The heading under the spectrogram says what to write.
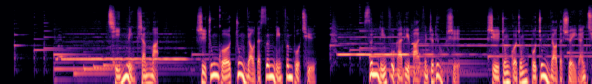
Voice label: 男 纪录片 深沉讲述 秦岭

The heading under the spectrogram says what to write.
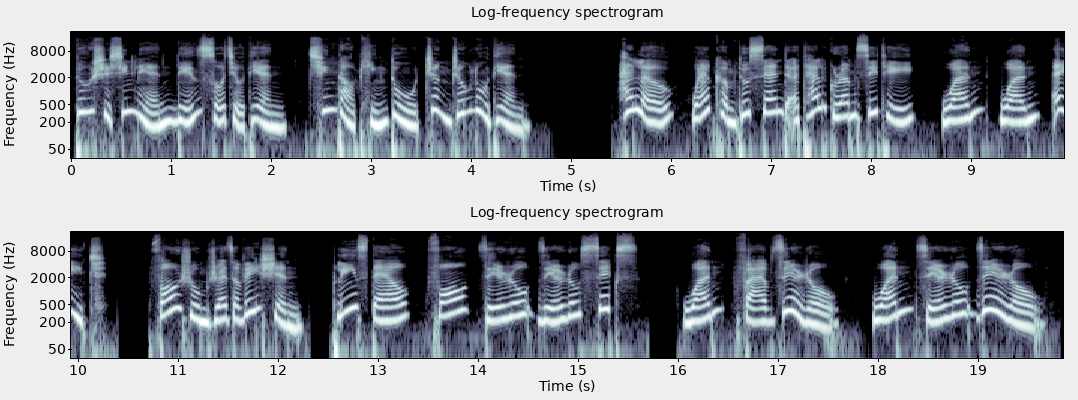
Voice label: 女 中英文彩铃

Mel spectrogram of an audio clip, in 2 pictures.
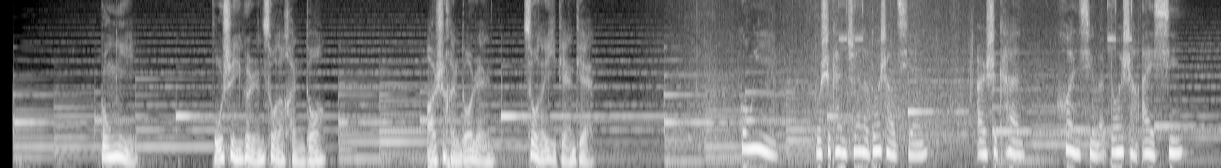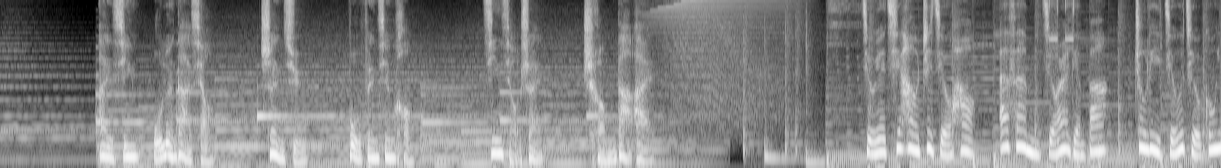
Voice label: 男, 公益旁白; 济南爱心助老计

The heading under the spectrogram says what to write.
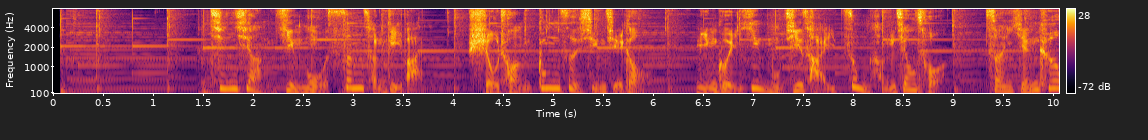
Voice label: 男 欢快广告; 金象地板

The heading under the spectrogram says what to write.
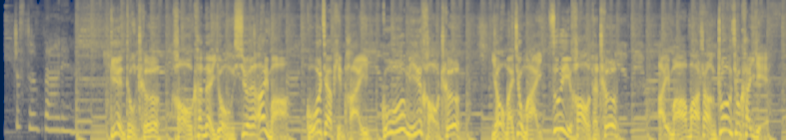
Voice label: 男 促销广告

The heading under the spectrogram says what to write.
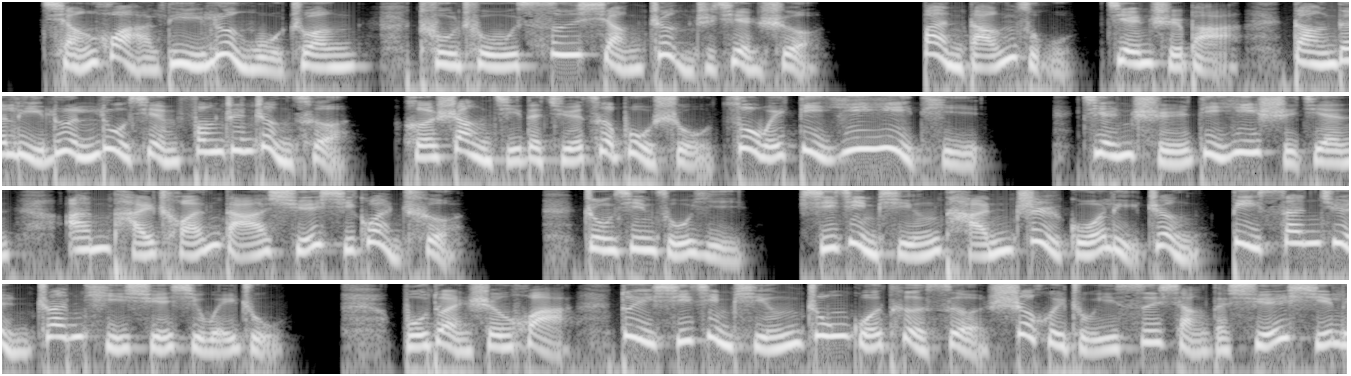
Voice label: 女 部门党建总结 坚定 有力

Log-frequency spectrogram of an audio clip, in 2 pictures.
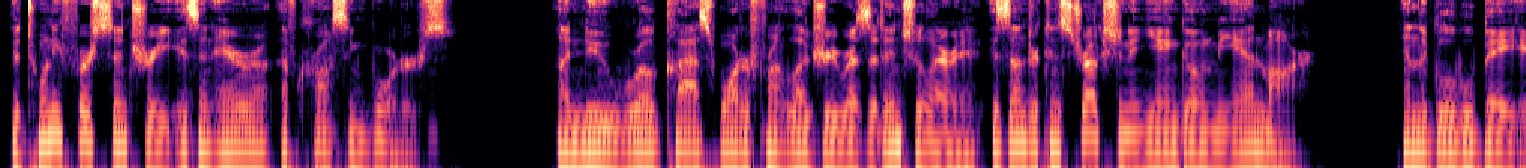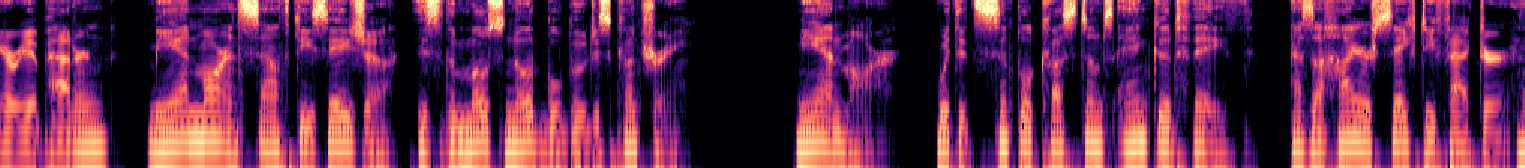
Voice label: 旁白; 缅甸翡翠湾

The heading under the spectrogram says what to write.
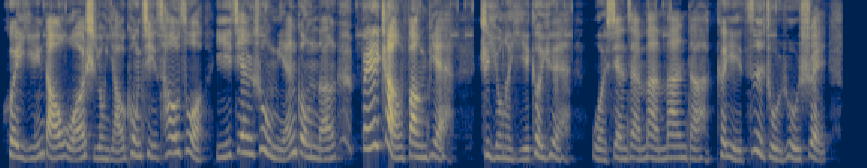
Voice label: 多角色; 麒盛配音文稿

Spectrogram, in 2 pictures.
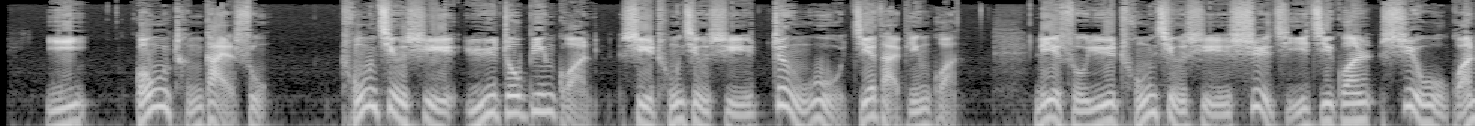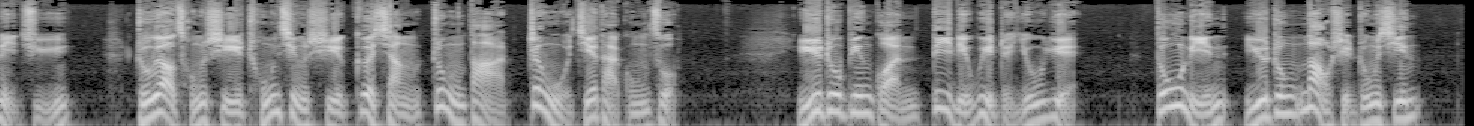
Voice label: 男27-工程介绍; 某宾馆申报装饰工程奖汇报材料

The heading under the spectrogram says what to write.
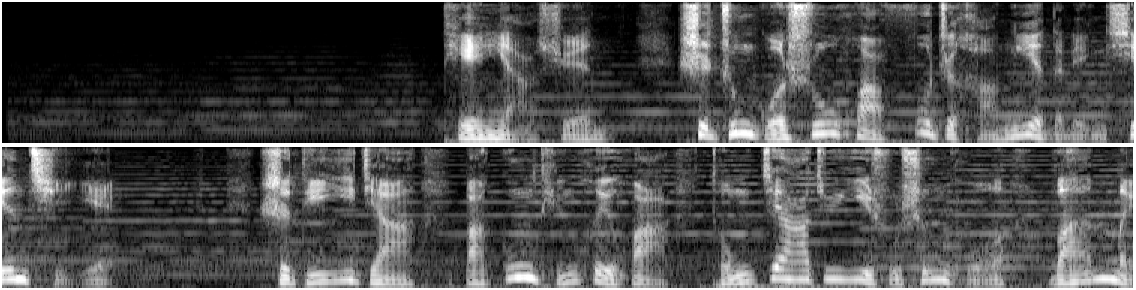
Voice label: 男,宣传片; 模仿任志红; 天雅轩

